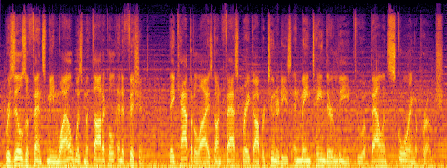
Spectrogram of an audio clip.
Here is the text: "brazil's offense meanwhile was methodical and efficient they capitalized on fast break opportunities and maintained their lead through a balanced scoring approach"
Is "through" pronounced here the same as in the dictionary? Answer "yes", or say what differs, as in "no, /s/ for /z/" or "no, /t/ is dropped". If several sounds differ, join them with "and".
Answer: yes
